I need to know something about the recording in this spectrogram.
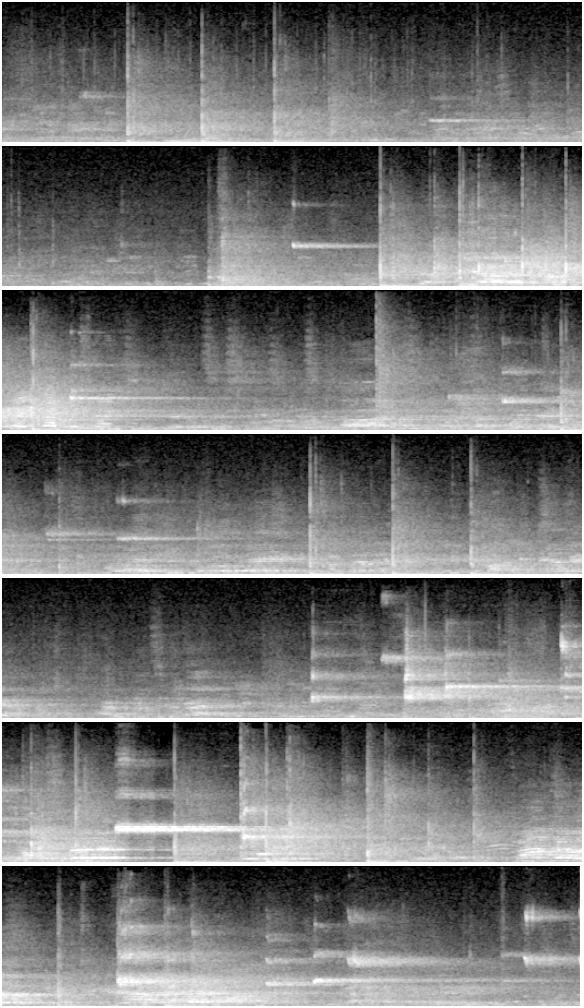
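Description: Basketball bounced on a hardwood gym floor, mixed with players' voices and short high squeaks.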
